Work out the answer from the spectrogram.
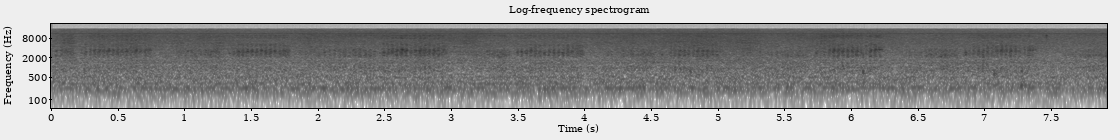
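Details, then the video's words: Dillard, a 15-year-old cat treated for small cell lymphoma, purring through a massage: a continuous low rumble beneath rhythmic brushing strokes roughly every second. "Dillard the Cat -- Massage"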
